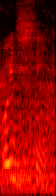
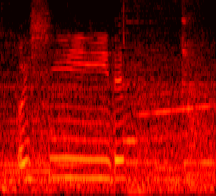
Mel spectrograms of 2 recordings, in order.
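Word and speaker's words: oishii: Oishi. Oishi? Oishi desu.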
